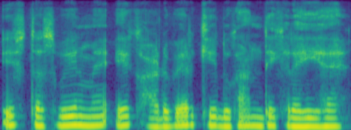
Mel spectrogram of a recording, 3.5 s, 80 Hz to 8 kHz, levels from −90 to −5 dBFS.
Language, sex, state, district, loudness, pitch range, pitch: Hindi, male, Jharkhand, Palamu, -15 LUFS, 140-155 Hz, 150 Hz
